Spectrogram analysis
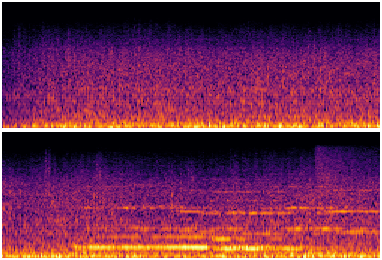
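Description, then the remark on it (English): A volcano, the Smoky Mountain, erupts with a loud, continuous roaring rumble, and a dense crackle of fiery rocks raining down. A steady, humming tone rises over it near the end. No one speaks. “They look at Chomper climbing up the Smoky Mountain. He's snapping at insects. It rains fiery rocks.”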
